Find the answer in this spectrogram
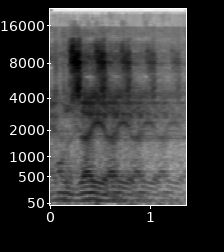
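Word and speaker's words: عزير: Qila, dikata, Auhallahu ta'ala, Allah memberikan wahyu ila Uzair, bacanya itu Uzair, Uzair an-Nabi, jadi Nabi Uzair alaihi salam.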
